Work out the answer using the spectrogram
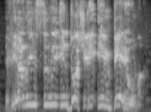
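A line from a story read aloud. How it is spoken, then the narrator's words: Booming amplified voice. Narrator (Russian): прогремел из-за врат многократно усиленный голос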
